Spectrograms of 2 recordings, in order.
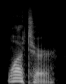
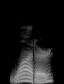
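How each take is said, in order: First: The middle consonant is a crisp T. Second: The middle consonant sounds like a soft D. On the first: This is the World English pronunciation. "you get water" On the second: This is the everyday American pronunciation. "American water"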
